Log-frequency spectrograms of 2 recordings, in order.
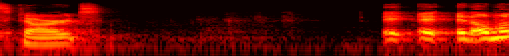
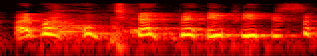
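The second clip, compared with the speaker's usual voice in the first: much higher, laughing through the words; crazy laugh; 11 semitones higher than usual. Real, not acted. Confessing the ten baby chicks to viewers, laughing. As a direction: giggle it out, giddy at your own excess. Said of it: "Yeah, the crazy laugh".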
